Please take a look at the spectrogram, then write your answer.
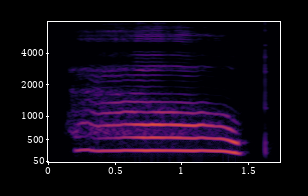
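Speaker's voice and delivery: high, soft, faint plea; whispered cry. Acted. Trapped ghost boy calling faintly from the bell, soft high plea. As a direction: call out weakly from far away. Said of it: "whispered a voice".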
